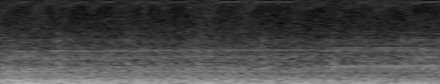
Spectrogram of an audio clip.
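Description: A chamber ensemble playing a low, dense rumbling passage, with faint held higher notes above it.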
